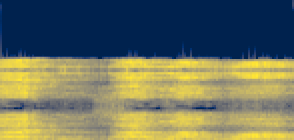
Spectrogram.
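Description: Unaccompanied male chanting of Arabic selawat verses in honour of the Prophet, sung to a slow melody with long held, ornamented notes, pausing briefly a little before the middle.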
